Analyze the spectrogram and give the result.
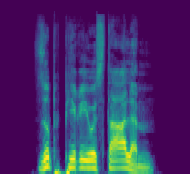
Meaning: strong dative masculine/neuter singular of subperiostal
- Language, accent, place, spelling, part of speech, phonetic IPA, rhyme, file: German, Germany, Berlin, subperiostalem, adjective, [zʊppeʁiʔɔsˈtaːləm], -aːləm, De-subperiostalem.ogg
